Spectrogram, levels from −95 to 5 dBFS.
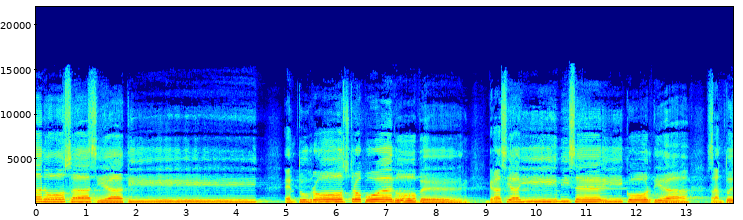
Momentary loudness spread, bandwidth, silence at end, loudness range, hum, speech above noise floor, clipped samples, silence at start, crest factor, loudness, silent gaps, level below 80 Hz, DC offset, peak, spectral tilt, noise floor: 10 LU; 15 kHz; 0 s; 5 LU; none; 22 dB; under 0.1%; 0 s; 16 dB; -20 LUFS; none; -52 dBFS; under 0.1%; -2 dBFS; -6 dB/octave; -41 dBFS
